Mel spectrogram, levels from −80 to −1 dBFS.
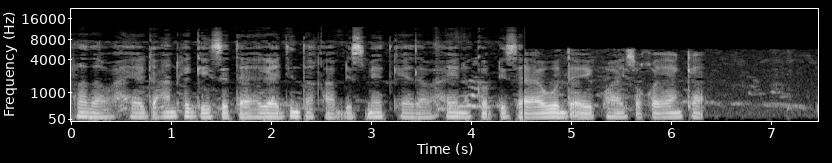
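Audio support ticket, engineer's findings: AAC compression, whole clip. Dull, smeared speech with warbling, fizzy sibilants, plainly audible throughout. Likely cause: low-bitrate AAC-LC encoding, consistent with roughly 32 kbps. The encoder quantises each frame's frequency lines coarsely, dropping or noise-filling weak bands and capping the top end. Spectrogram: hard ceiling with nothing above 12.1 kHz, patchy holes and blotchy texture in upper bands, smeared consonant onsets. Waveform shows little. Look at the spectrogram.

Input switched to a poorer device, 4.52 s to end of clip. Short dropout of 20 ms at 4.52 s, then narrower, boxier sound. Likely cause: capture moved to a lower-grade microphone or headset call profile. Bandwidth now stops at 5.6 kHz. Level shifts by a few dB. A new noise floor sits roughly 35 dB under the speech. Spectrogram: upper band abruptly empties at the switch, with a thin vertical gap. 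Waveform: brief flatline, then step in amplitude.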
